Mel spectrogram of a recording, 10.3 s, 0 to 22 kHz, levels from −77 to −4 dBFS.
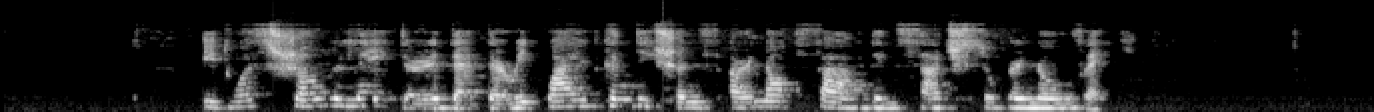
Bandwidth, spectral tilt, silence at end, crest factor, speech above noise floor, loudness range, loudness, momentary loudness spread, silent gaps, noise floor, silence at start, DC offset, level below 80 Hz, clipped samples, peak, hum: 9.6 kHz; -3.5 dB/octave; 1.85 s; 18 dB; 51 dB; 2 LU; -16 LUFS; 8 LU; none; -68 dBFS; 1.5 s; under 0.1%; -56 dBFS; under 0.1%; 0 dBFS; none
